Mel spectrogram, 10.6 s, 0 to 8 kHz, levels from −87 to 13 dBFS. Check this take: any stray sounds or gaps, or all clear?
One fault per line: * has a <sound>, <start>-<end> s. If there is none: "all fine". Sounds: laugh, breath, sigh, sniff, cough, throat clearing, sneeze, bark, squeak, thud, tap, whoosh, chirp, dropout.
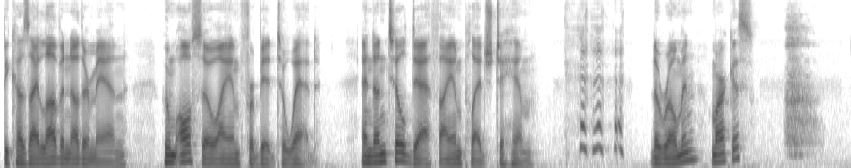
* has a laugh, 7.0-7.8 s
* has a breath, 9.8-10.3 s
